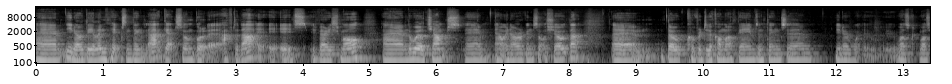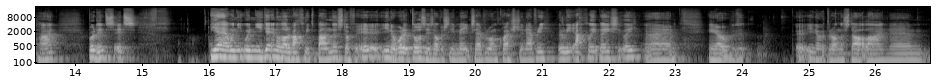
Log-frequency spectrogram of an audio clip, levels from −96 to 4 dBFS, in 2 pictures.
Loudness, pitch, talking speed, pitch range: -32 LUFS, 125 Hz, 205 wpm, 120-140 Hz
